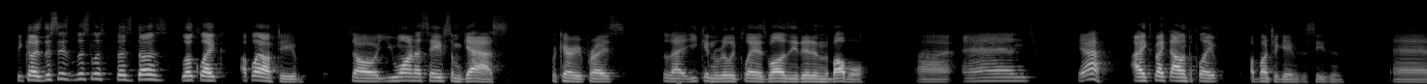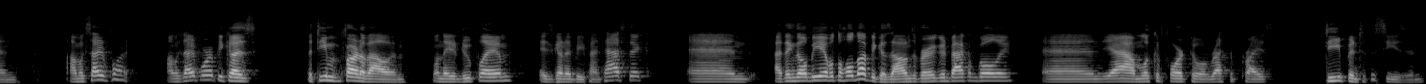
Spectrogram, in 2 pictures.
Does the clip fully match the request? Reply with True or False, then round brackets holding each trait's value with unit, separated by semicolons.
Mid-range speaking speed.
False (220 wpm)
